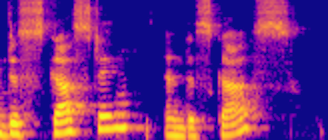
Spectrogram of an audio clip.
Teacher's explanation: you don't want to put in a strong k like disgusting you don't want a release of air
